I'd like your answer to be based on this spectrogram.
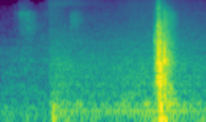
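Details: Chiropractic wrist adjustment on an adult model with a slightly hyperextended elbow: a soft thud, then one sharp crack of joint cavitation.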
